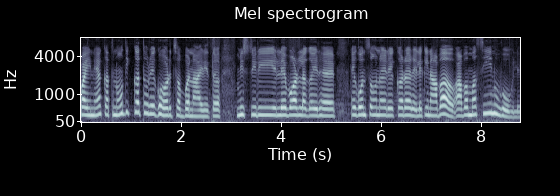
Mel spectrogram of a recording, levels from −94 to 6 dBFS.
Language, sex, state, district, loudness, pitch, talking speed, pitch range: Angika, female, Bihar, Bhagalpur, -16 LUFS, 260 Hz, 135 wpm, 245-275 Hz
